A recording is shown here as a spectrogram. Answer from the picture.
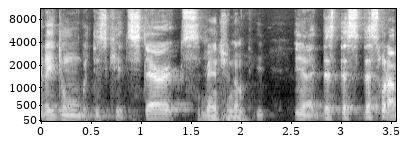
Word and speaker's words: Stirtz: So the kid Bennett, I keep getting his name wrong. It's Stirtz. Stirtz, sure.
